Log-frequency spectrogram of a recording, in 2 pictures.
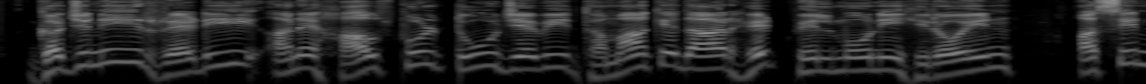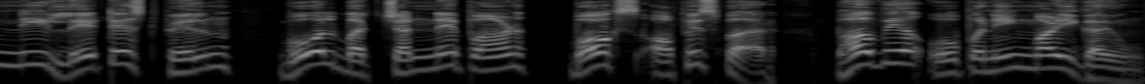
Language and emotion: Gujarati, neutral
